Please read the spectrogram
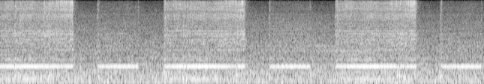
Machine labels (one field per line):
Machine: slide rail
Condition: abnormal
